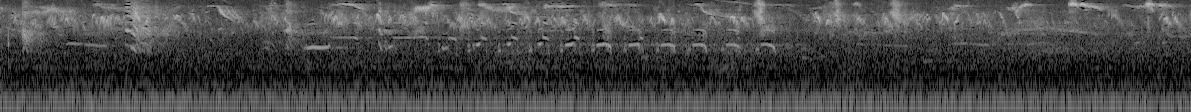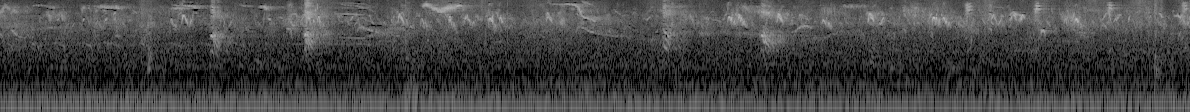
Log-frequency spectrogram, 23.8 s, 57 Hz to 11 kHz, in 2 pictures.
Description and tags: This is what you can call a short and snappy bit of field-recording. Only a couple of seconds at Nairn marina. Sony PCM M10 recorder with Rycote windshield.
